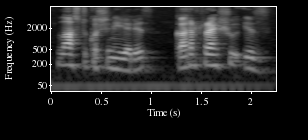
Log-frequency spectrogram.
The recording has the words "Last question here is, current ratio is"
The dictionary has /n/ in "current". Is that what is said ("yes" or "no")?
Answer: no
